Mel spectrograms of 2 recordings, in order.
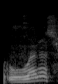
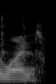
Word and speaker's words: Linus: before and that's when lenus tals came along lenus or Linus what's the exact your preferred pronunciation um when I speak Swedish it's lenus when I speak Finnish it's lenos when I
